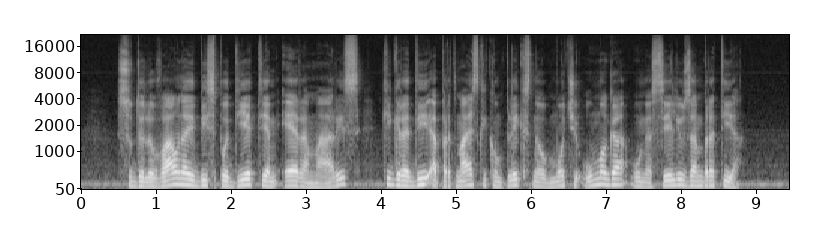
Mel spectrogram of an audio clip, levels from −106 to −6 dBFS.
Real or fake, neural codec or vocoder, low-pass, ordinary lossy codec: real; none; none; none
